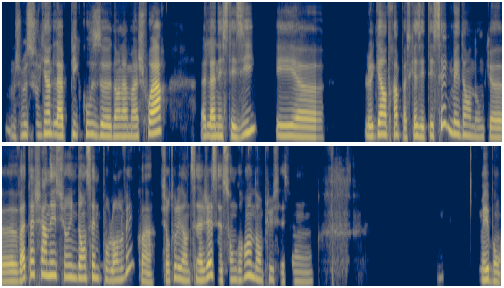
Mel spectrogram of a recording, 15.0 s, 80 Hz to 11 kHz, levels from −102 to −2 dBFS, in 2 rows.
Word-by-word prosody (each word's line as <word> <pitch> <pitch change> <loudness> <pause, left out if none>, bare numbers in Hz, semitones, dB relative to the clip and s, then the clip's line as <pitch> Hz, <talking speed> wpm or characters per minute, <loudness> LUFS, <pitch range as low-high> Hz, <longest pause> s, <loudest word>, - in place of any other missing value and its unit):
Je 185 +2 -12
me 210 - -4
souviens 225 +3 -1
de 220 - -8
la 195 -2 +5
piquouse, 220 -1 -5
heu, 195 -1 +1
dans 190 0 0
la 190 0 0
mâchoire, 235 +8 +6 0.6
heu, - - +1
l'anesthésie 190 - 0 0.3
et 195 -1 0
heu, 175 -1 +1 0.7
le 185 -1 0
gars 220 +2 +6
en - - +4
train 210 -1 -1
parce 170 -5 -7
qu'elles 190 -1 0
étaient 200 +3 -3
saines 395 - -1
mes 230 -5 0
dents, 205 -1 -3
donc 175 -1 -10
heu, 170 0 0
va 180 +5 +4
t'acharner 285 0 +2
sur 250 -2 -4
une 240 -1 -1
dent 225 -1 +1
saine 230 -1 0
pour 195 -3 -8
l'enlever, 190 - -3
quoi, 155 -3 -4
surtout 175 +6 -5
les 215 - 0
dents 180 -1 -2
de 180 - -4
sagesse. 215 +7 +2
Elles 180 - -4
sont 195 +2 -2
grandes 250 +5 -1
en 190 - -3
plus 195 -1 -11
elles 160 - -11
sont 165 -1 -13 2.5
Mais 195 +1 +2
bon, 170 -4 -5
195 Hz, 195 wpm, -26 LUFS, 180-225 Hz, 2.5 s, mâchoire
